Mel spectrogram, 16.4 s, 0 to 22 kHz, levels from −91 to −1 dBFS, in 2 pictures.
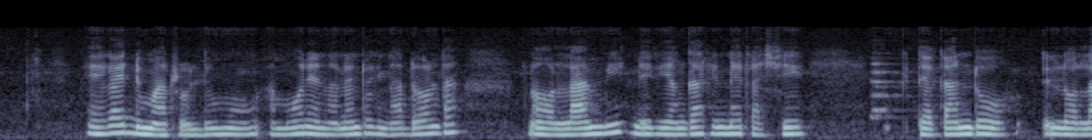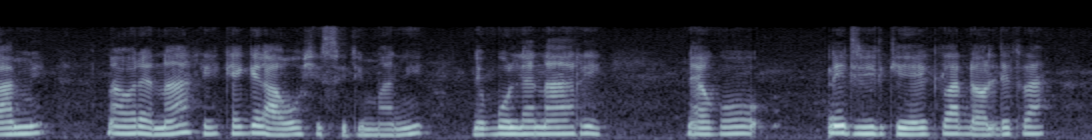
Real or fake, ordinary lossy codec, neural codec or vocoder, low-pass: fake; none; vocoder, 22.05 kHz, 80 mel bands, WaveNeXt; 9.9 kHz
